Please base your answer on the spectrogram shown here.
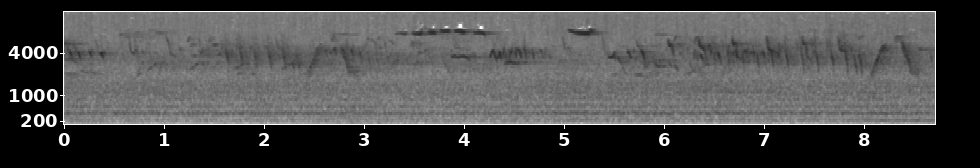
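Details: Continuous low hum of honey bees in nature, even and unbroken, overlaid by frequent quick high bird chirps and short trills.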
